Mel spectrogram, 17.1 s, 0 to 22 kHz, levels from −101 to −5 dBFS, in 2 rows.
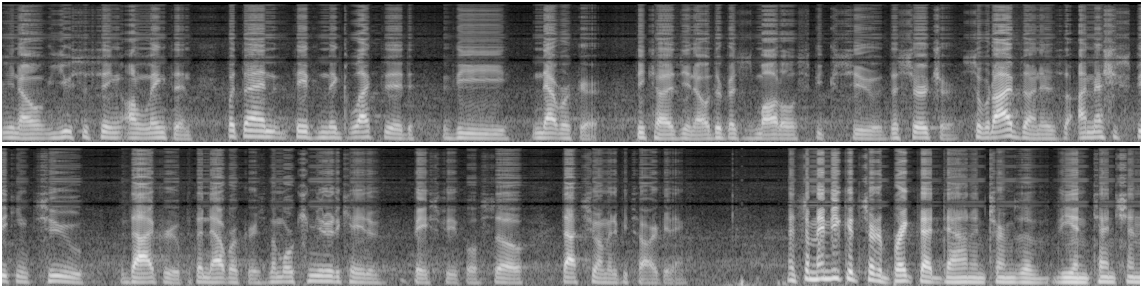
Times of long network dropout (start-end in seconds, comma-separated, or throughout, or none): none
